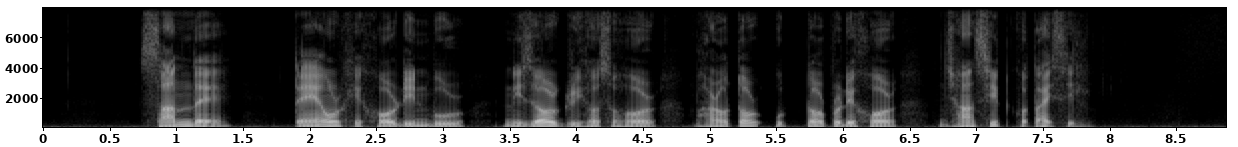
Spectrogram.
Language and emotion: Assamese, neutral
